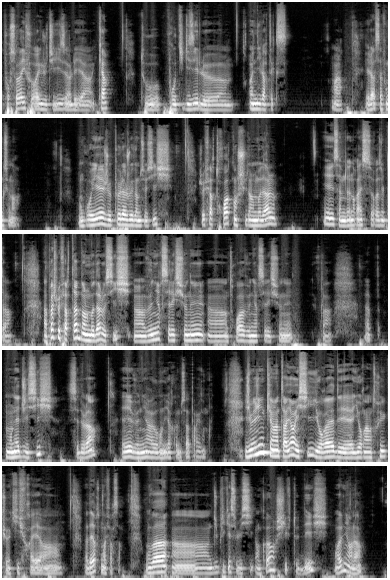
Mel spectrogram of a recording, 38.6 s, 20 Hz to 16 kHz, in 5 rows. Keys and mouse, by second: 10.0-23.8 middle drag, 21.6 KP_1, 23.8 click, 23.8 middle click, 24.2 shift+click, 24.3 middle click, 25.2 g, 26.7-30.7 middle drag, 26.7 click, 31.8 click, 32.6 click, 33.2 Tab, 34.1-35.2 ctrl+shift+middle drag, 35.2 click, 36.2 shift+d, 37.2 click, 37.4-38.5 ctrl+middle drag.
